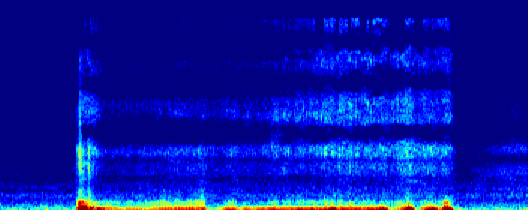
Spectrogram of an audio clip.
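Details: Griff, a pet dog, makes a low voiced moan while asleep. It starts with a sudden loud onset and holds a droning, slightly wavering tone for about two and a half seconds before stopping abruptly.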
